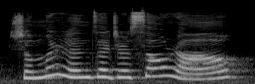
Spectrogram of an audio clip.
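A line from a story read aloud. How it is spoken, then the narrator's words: Child shouting loudly. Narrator (Chinese): 这位童子高声叫道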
